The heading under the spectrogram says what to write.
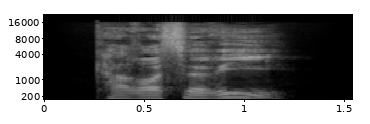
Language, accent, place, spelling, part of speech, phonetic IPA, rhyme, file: German, Germany, Berlin, Karosserie, noun, [kaʁɔsəˈʁiː], -iː, De-Karosserie.ogg
- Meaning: body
